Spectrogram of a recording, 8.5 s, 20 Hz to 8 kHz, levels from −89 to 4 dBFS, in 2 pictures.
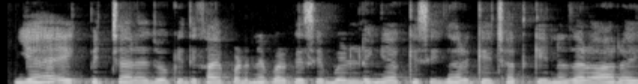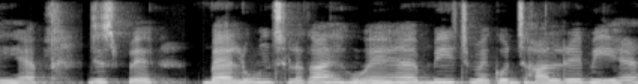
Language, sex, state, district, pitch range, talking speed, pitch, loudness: Hindi, female, Uttar Pradesh, Shamli, 230-240 Hz, 225 wpm, 235 Hz, -19 LUFS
